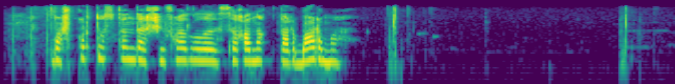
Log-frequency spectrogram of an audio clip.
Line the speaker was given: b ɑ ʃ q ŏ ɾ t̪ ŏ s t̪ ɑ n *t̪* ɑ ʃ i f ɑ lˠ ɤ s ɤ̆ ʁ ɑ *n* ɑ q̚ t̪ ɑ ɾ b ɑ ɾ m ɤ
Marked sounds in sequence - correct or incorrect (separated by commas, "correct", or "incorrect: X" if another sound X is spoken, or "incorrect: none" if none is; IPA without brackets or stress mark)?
incorrect: d̪, correct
